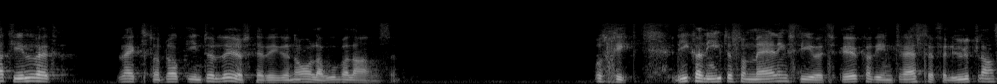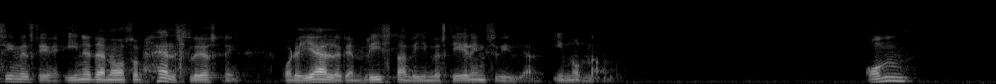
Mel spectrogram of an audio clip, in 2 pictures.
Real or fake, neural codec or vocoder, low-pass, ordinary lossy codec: fake; codec, 24 kHz, 0.9 kbps, WavTokenizer, medium speech release version 2; 7.2 kHz; MP3, 64 kbps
